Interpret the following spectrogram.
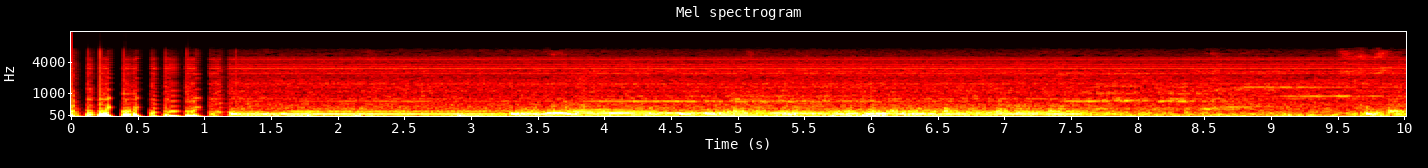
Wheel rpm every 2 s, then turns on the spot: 0, 0, 0, 0, 0.
none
